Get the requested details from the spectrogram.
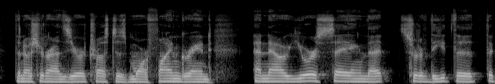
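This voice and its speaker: An unremarkable speaking voice from a man, medium in pitch and fairly even in intonation, at a fairly quick pace on a very clean recording with a silent background. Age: 50s. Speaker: podcast host. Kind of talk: casual chat.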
